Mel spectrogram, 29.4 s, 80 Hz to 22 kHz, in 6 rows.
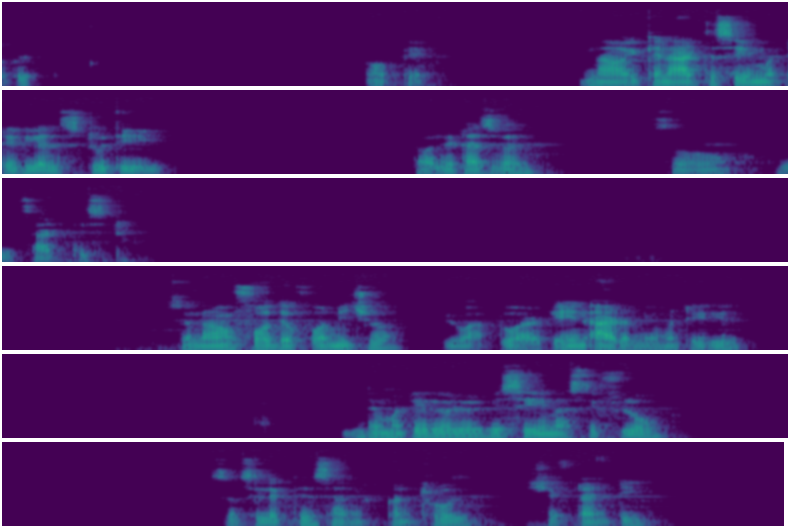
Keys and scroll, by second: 18.7 g, 26.4 ctrl+shift+t.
